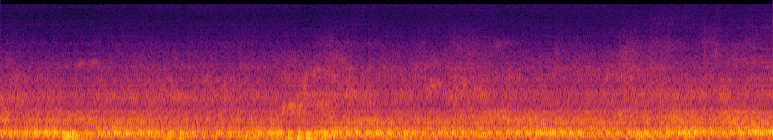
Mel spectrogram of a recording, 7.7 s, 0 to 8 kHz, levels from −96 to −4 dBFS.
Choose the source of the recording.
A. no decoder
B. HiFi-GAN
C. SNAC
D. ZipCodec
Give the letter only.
D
